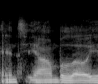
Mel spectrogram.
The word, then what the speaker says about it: Anteambulo: They had a term, Antimbulo, I know I'm massacring that word. – That is Antiambulo, yeah, something like yes. That. – See, there we go. English educated right there. Antiambulo, that is spelled Anteambulo.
